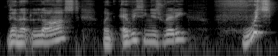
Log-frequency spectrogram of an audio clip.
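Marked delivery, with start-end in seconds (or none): 2.4-2.7 high, loud burst; sudden whoosh. A narrator's reading. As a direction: make them jump. Witch swoops on child.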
